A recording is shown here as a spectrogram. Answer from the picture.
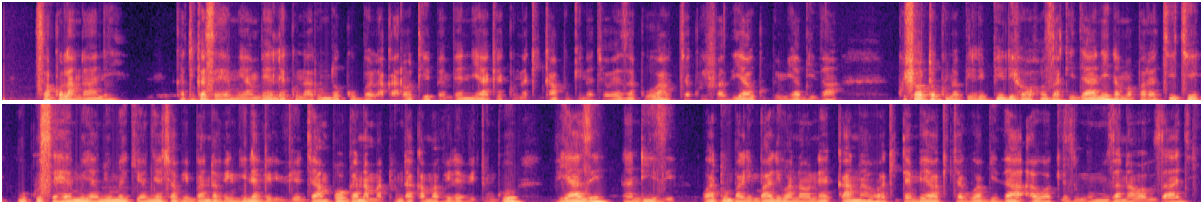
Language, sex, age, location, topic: Swahili, male, 18-24, Nairobi, finance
